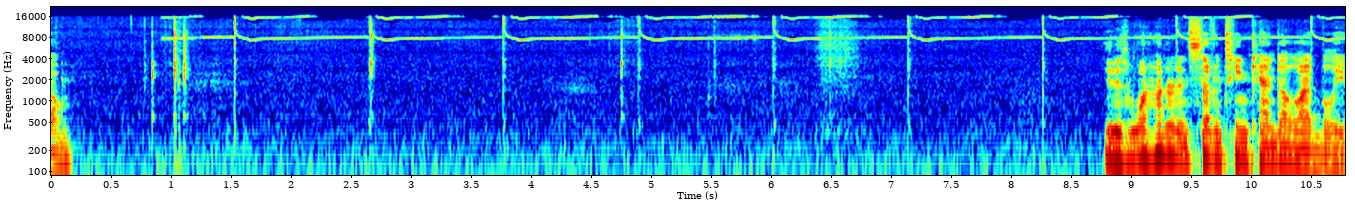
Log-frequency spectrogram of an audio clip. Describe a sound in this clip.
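A fire alarm strobe ticks steadily.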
